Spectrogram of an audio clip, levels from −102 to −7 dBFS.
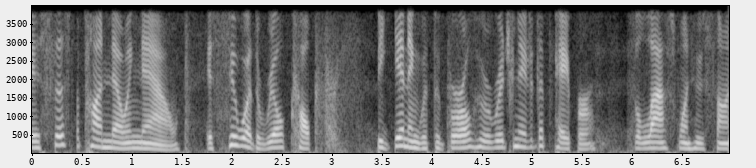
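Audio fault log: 0.4–0.58 s, 2.62–3.64 s, 4.78–6.48 s, sound chopped by the voice detector: the sound flickers in and out with hissy fill, about 100, 720 and 520 ms in all, likely from the detector toggling on quiet edges.
1.54–1.98 s, comfort noise in place of the background: the room tone turns flat and featureless for about 320 ms, likely synthetic noise filling a pause the sender didn't transmit.
1.88–1.98 s and 4.16–4.2 s, sound dropped by the voice detector: about 90 ms and then 40 ms of sound vanish into steady noise, likely because the detector took them for background.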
